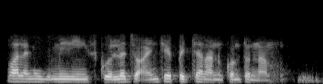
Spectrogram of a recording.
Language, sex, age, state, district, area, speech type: Telugu, male, 18-30, Andhra Pradesh, Annamaya, rural, conversation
